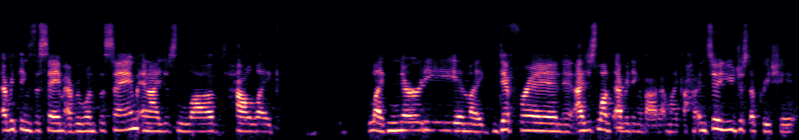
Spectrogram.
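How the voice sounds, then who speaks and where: A woman's voice: lowish voice, steady tone, normal speed, a bit bright, rough recording. A woman in her twenties from Michigan, chatting casually as an alumna guest and filling her talk with "like". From Michigan, US Midwest. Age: 20s. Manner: chatty, lots of "like" fillers. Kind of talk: casual chat interview.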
